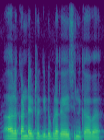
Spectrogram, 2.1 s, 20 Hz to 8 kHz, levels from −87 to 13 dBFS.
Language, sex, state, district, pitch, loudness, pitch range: Tamil, male, Tamil Nadu, Kanyakumari, 135 Hz, -17 LUFS, 125-140 Hz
